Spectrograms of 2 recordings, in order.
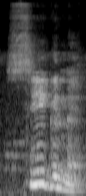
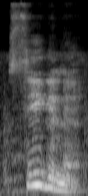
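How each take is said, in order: First: The word is said with a g sound. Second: The word is said with a g sound.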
